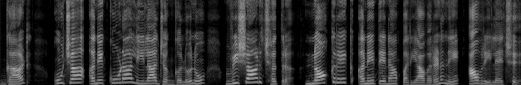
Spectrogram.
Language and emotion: Gujarati, neutral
